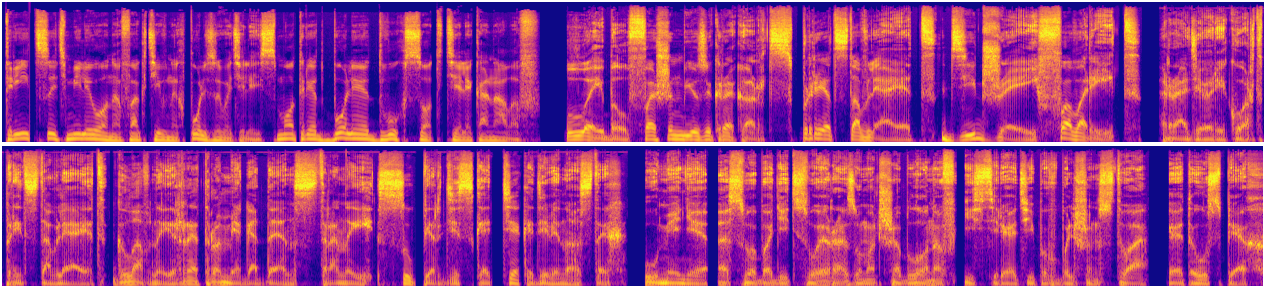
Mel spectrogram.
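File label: Russian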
